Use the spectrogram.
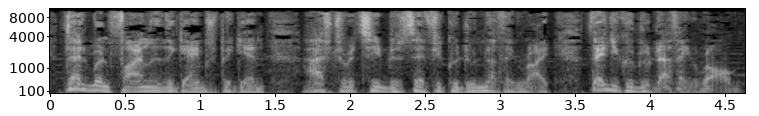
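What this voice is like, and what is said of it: Mock Dick Van Dyke cockney accent. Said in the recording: “In a Dick Van Dyke accent, for some reason.”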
